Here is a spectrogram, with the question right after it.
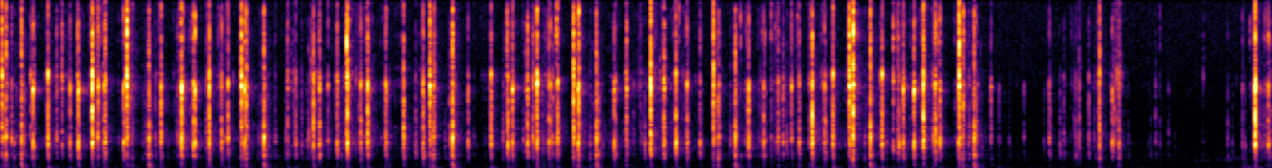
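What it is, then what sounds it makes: Mechanical keyboard typing. Fingertips type steadily on an RGB-lit mechanical keyboard with plastic keycaps and a clear acrylic case, producing a rapid stream of short, sharp clicky key presses with a bright edge. The typing continues almost unbroken, then thins out to a few sparse presses near the end.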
